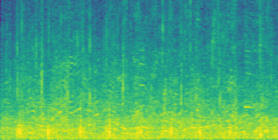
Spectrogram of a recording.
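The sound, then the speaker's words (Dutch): Many feet stamp on a floor in a steady, fast rhythm, fairly loud, with a busy wash of group noise and voices underneath, as a group acts out anger by stamping. “En voel het even hoe lekker dat is te stampen.”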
